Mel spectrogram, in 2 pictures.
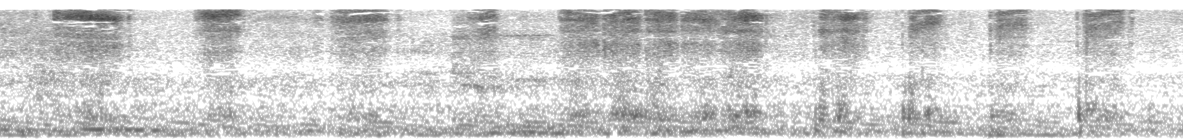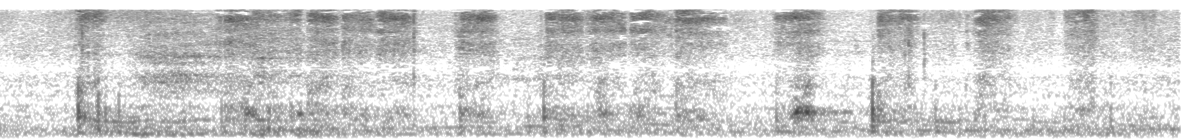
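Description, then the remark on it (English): Continuous scratchy rasp of a pencil point dragging across paper, with short strokes and taps in an uneven rhythm, fairly quiet, no one speaking. “Maybe it's because I'm not using the part of the pencil that has a point. I'll try it.”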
